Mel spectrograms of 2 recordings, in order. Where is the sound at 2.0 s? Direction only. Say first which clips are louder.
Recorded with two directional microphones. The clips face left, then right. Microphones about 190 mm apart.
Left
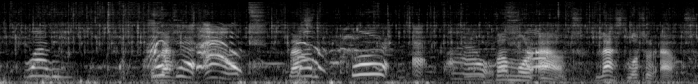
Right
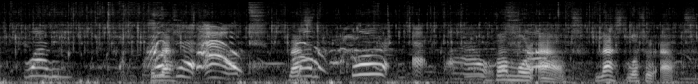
Right 1 dB; 5° right (ahead or behind).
